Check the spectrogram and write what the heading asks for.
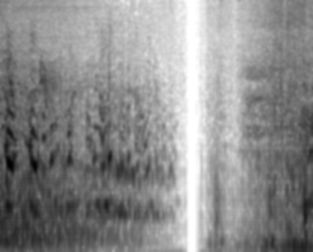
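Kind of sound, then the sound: animal, turkey gobbling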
